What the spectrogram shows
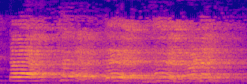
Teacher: ये 5 वर्ण हैं जो ट्वर्ग है, इनका उच्चारण मूर्धा से होता है। ये कठोर व्यंजन भी कहलाते हैं।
